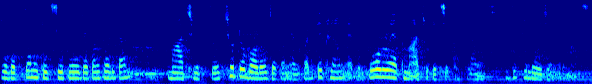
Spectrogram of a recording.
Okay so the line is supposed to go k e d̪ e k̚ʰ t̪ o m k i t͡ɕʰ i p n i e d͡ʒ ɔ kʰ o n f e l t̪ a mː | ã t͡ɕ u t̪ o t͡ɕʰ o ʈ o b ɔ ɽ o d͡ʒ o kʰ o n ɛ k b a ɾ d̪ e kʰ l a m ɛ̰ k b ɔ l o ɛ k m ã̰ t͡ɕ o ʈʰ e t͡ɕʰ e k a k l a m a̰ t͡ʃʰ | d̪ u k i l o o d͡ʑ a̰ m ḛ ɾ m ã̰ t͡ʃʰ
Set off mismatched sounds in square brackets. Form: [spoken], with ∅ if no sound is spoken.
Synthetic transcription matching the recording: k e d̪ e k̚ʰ t̪ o m k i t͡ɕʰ i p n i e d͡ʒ ɔ kʰ o n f e l t̪ a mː | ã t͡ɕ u t̪ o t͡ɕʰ o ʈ o b ɔ ɽ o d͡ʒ [ɔ] kʰ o n ɛ k b a ɾ d̪ e kʰ l a m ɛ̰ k b ɔ [ɽ] o ɛ k m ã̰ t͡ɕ [u] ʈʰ e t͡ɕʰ e k a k l a m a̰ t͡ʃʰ | d̪ u k i l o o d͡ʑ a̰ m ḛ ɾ m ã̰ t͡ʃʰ

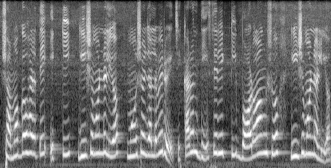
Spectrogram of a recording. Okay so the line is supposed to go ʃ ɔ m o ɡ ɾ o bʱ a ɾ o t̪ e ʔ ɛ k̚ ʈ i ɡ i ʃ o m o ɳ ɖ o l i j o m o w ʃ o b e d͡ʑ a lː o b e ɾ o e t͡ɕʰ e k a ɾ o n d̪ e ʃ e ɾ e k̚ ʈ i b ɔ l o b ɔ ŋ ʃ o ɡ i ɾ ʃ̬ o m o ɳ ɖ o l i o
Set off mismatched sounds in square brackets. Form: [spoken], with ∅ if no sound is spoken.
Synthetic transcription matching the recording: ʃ ɔ m o ɡ ɾ o bʱ a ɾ o t̪ e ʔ [e] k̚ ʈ i ɡ i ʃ o m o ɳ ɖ o l i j o m o w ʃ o [m] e d͡ʑ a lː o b e ɾ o e t͡ɕʰ e k a ɾ o n d̪ e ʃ e ɾ e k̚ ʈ i b ɔ [ɽ] o [∅] ɔ ŋ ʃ o ɡ i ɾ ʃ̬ o m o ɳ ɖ o l i o

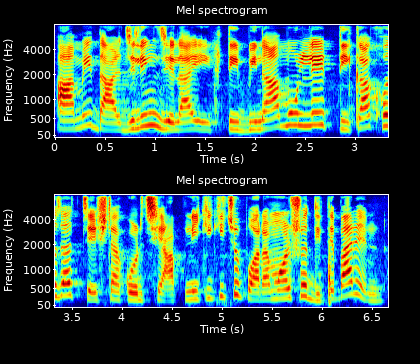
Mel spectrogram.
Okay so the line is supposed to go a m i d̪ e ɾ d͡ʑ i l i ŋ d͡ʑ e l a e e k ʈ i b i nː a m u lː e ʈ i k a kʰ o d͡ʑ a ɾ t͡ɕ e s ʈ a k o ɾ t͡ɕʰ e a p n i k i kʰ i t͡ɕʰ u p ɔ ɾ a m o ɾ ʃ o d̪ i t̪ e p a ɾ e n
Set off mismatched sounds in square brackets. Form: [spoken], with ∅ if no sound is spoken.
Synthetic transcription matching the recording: a m i d̪ [a] ɾ d͡ʑ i l i ŋ d͡ʑ e l a e e k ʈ i b i [n] a m u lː e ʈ i k a kʰ o d͡ʑ a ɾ t͡ɕ e [ʃ] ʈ a k o ɾ t͡ɕʰ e a p n i k i [k] i t͡ɕʰ u p ɔ ɾ a m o ɾ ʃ o d̪ i t̪ e p a ɾ e n

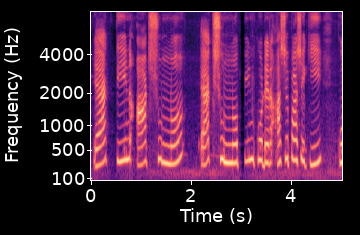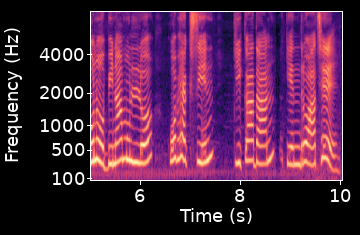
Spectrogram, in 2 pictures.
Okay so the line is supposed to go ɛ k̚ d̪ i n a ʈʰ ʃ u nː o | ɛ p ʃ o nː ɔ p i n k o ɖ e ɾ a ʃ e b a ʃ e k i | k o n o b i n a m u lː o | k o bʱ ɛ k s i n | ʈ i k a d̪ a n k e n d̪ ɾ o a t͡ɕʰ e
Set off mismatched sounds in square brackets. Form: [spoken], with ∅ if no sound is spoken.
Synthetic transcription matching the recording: ɛ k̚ [t̪] i n a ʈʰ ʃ u nː o | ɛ [k] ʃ [u] nː [o] p i n k o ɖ e ɾ a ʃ e [p] a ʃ e k i | k o n o b i n a m u lː o | k o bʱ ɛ k s i n | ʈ i k a d̪ a n k e n d̪ ɾ o a t͡ɕʰ e

